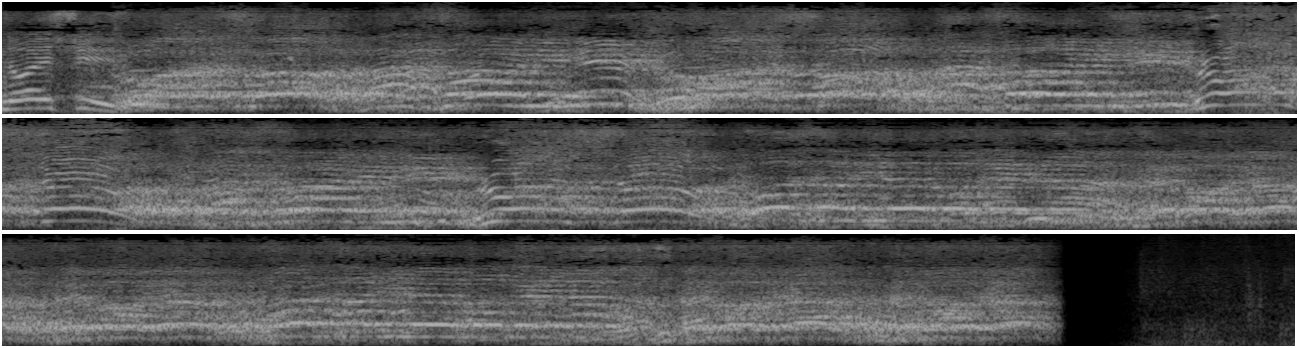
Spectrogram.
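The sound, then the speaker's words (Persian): Tehran bazaar merchants chant protest slogans as a massed crowd, loud and sustained shouting in rhythmic unison for about eighteen seconds before it cuts off abruptly. “نشون میده چطور بازاریان در تهران، البته چند شهر دیگه، با فریاد مهسا جان روحت شاد، بازاری با غیرت، حمایت حمایت، دست از کسب و کار هم کشیدن.”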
